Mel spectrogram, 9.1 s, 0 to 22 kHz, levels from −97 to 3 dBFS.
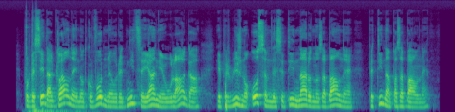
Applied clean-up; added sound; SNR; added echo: none; Door; 16 dB; none.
